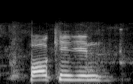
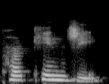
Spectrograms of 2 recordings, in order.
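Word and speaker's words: Purkinje: Pork engine fibers cause the vertical to contract.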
